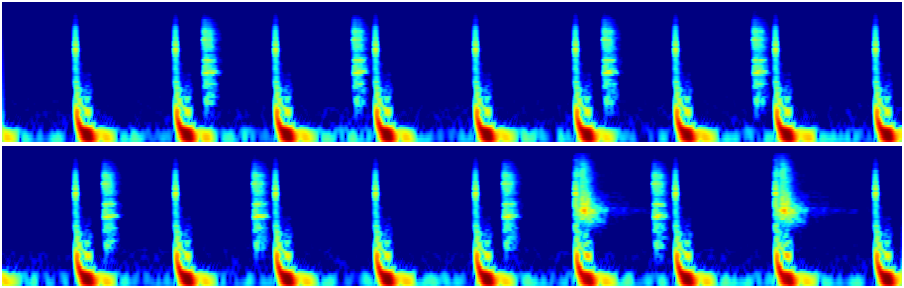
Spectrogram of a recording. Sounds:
Electronic dance music, Electronic music, Music

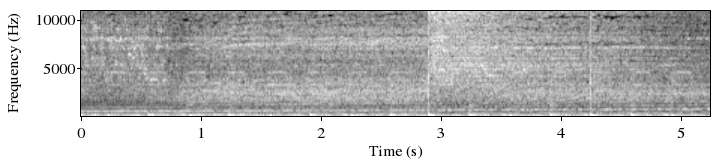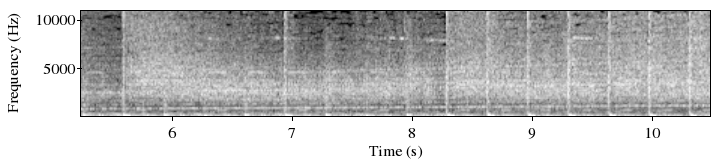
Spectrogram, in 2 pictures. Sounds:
Dubstep, Electronic music, Music

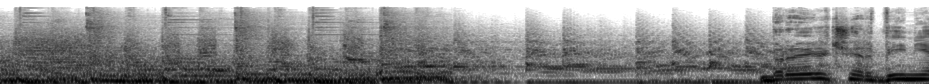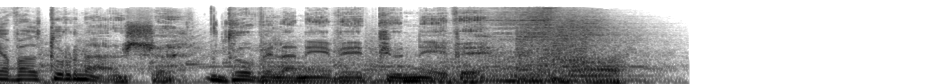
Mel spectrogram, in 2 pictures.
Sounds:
Speech, Music

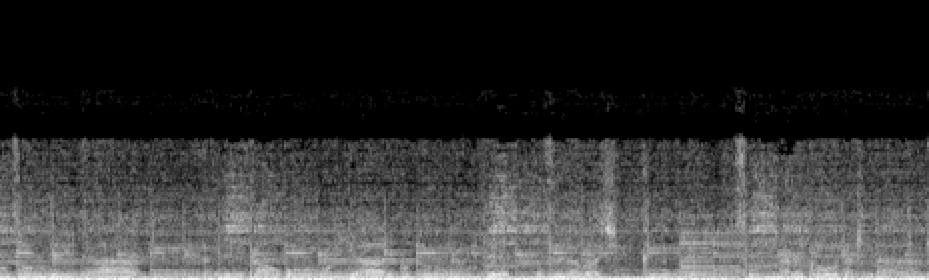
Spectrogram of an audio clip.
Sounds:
Music

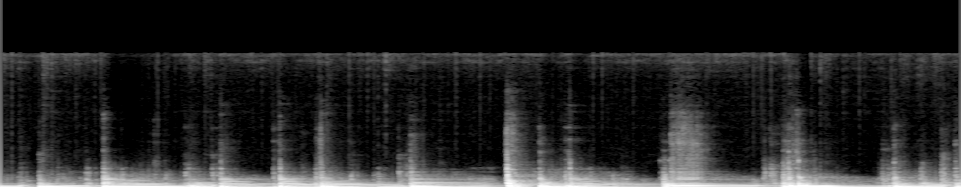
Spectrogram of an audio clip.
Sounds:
playing double bass

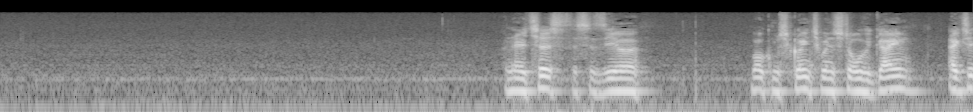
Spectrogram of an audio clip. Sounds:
Speech

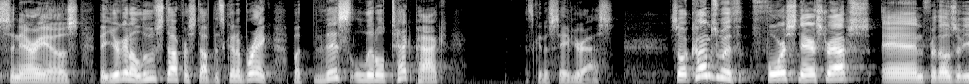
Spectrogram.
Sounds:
Speech

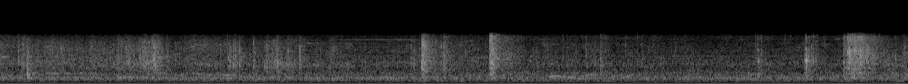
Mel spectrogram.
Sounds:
Speech

